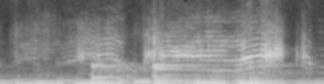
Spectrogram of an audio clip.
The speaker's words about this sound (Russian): Там кошка и кот на левой штанине украдкой сношались, мурлыча чуть слышно.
